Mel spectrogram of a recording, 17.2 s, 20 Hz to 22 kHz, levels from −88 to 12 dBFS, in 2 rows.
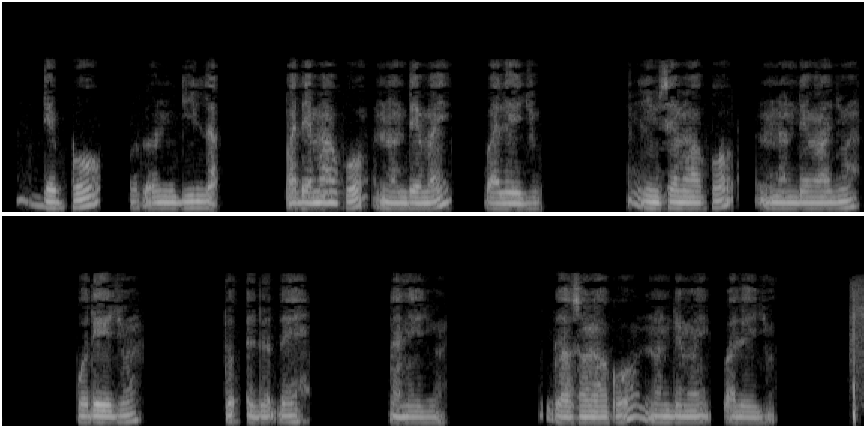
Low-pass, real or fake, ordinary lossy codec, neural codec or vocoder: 7.2 kHz; fake; MP3, 32 kbps; codec, 16 kHz, 4 kbps, FreqCodec, larger model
